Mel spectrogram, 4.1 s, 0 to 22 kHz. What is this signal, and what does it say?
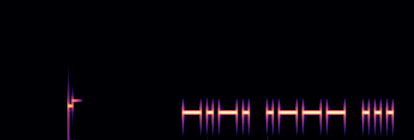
Morse code, heard as a keyed tone, about 21 wpm, 700 Hz. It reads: CJS
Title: USA Call Sign Postfixes - 3 Letters 20wpm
